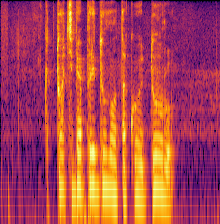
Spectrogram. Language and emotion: Russian, angry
